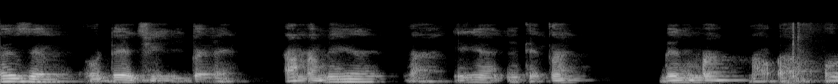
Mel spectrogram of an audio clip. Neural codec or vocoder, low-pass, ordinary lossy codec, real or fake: codec, 44.1 kHz, 2.6 kbps, DAC; 7.2 kHz; none; fake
